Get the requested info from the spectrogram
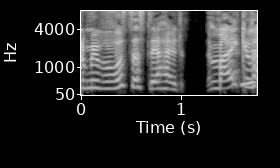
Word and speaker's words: Meikel: M-E-I-K-E-L, Michael. Weil wir dann noch so, okay, klingt wie Michael, so.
